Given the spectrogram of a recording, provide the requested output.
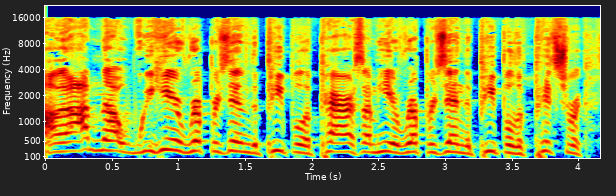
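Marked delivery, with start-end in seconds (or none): none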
